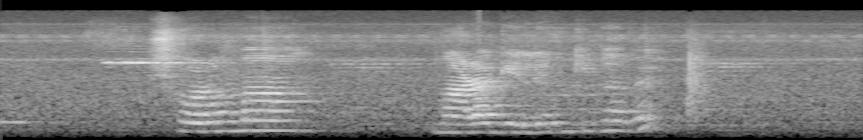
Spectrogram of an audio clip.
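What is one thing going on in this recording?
A young woman sings close by in a soft, drawn-out voice.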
